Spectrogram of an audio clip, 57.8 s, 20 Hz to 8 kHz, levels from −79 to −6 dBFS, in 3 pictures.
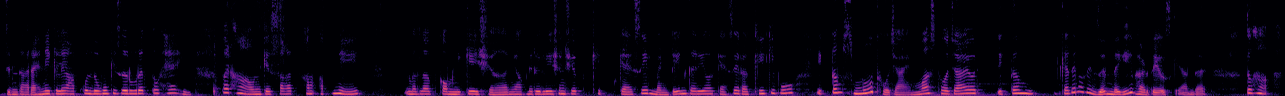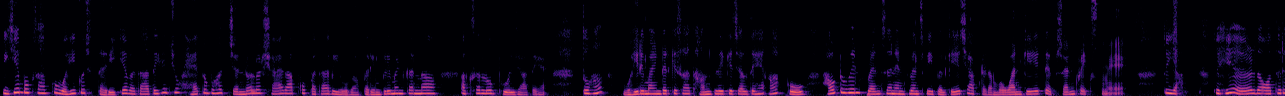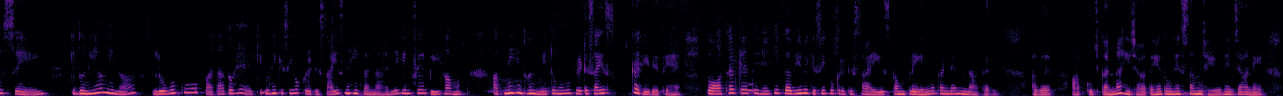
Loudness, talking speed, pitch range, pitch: -37 LUFS, 180 wpm, 205-265 Hz, 235 Hz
